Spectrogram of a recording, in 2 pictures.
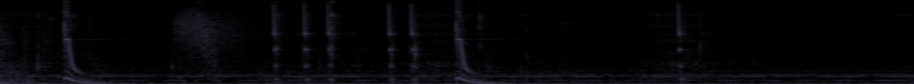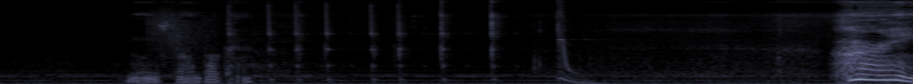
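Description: Short electronic clicks tick as a menu is scrolled through.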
